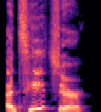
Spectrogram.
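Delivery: slow, loud chanted answer; loud class shout. Acted. Pupils answering their teacher together, loud and slow. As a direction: belt it out with the whole class. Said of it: "Lily's response was the loudest".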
